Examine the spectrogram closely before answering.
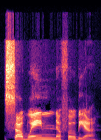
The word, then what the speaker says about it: Samhainophobia: It's technically Samhainophobia. um, Samhainophobia. I got to get it right because Samhain is it's spelled Sam Hain, but that's not how you say it.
